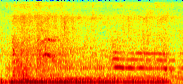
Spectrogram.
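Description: A washing machine motor runs after a fix for a drain fault, giving a loud, steady, close hum with a thin whine on top that holds for about three seconds and then eases slightly.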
